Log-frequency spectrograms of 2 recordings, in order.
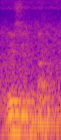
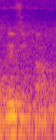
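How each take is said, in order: Both takes have the same delivery.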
